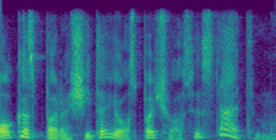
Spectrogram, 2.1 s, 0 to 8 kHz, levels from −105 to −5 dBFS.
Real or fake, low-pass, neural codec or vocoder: real; 7.2 kHz; none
